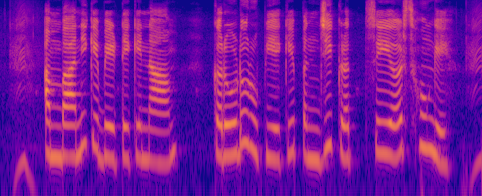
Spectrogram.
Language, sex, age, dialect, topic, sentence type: Hindi, female, 18-24, Hindustani Malvi Khadi Boli, banking, statement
